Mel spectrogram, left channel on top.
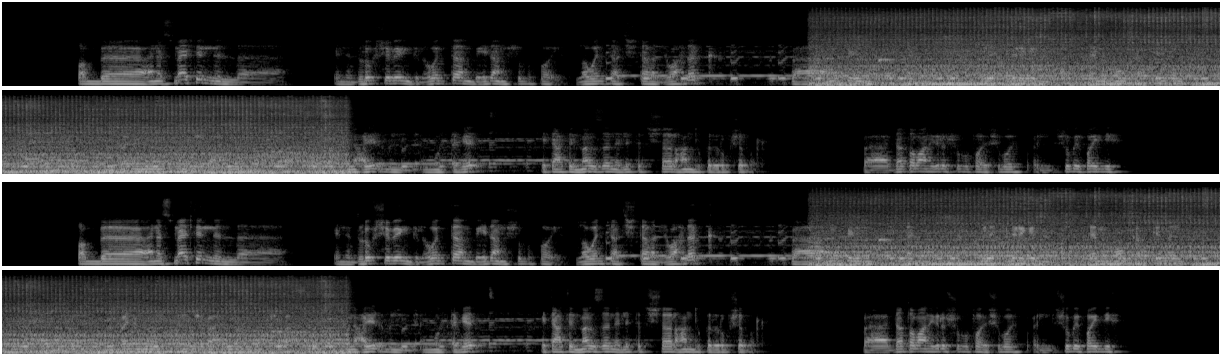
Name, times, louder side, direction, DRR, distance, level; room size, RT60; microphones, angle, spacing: voice 1, 0.8-2.8 3.3-7.0 7.9-11.9 12.5-17.0 17.6-19.8 20.8-23.3, right 2 dB, 45° right, 0.7 m, -34 dB
Keyboard (musical), 6.0-18.5, equal, 10° right, 0.4 m, -37 dB
sound 1, 8.0-15.7, equal, 10° left, 0.9 m, -28 dB
7.5 x 2.9 x 4.9 m
head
